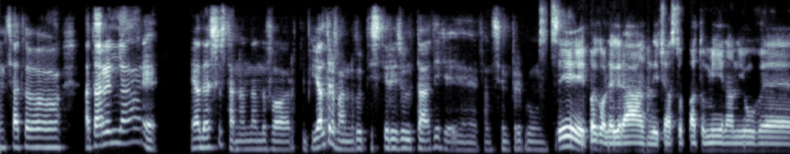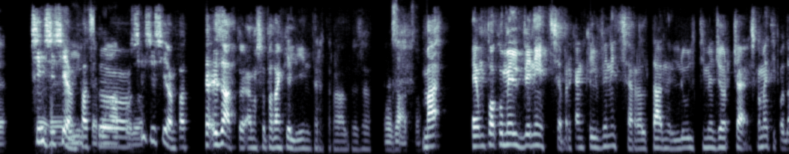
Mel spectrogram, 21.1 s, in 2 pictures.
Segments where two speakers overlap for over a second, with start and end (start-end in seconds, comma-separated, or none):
10.9-12.4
